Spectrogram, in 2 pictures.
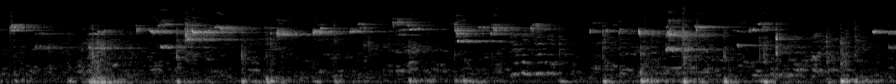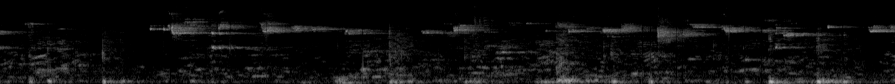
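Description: A basketball bounces with dull thuds as players dribble.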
